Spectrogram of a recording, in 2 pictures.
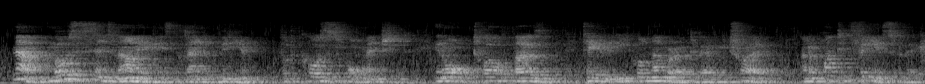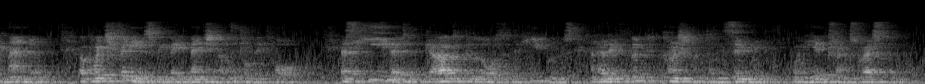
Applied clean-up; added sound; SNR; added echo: none; Liquid; 19 dB; reverberation time 1.2 s.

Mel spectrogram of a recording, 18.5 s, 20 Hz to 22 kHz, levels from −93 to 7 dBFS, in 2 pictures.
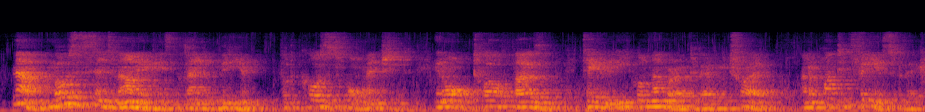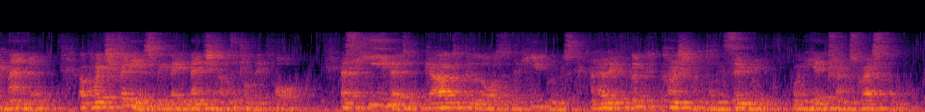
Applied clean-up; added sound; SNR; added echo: neural separator model SepFormer DNS4.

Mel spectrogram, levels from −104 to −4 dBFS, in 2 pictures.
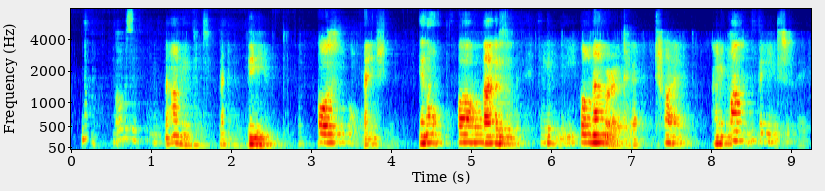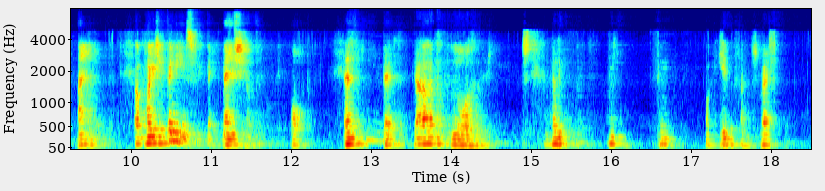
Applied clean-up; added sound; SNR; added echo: neural mask model DeepFilterNet 3.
